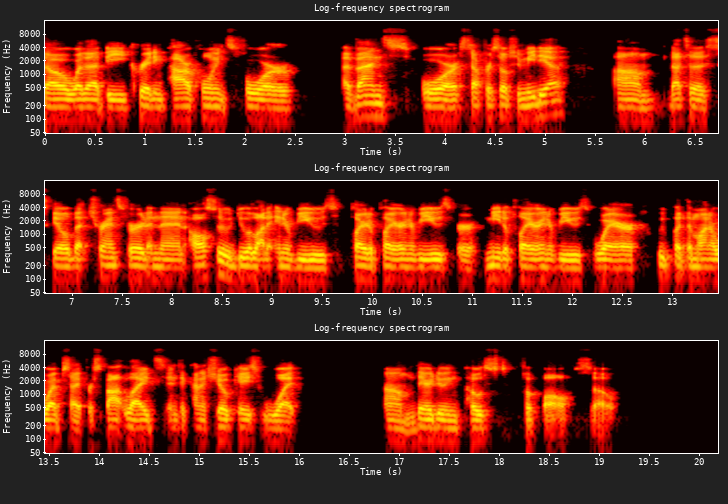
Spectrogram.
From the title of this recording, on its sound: Capital One Webinar Audio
